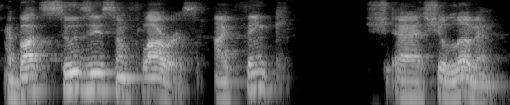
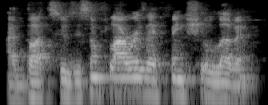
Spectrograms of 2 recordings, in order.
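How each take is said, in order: First: Slow, careful example sentence; slow model reading. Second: Said in the usual way. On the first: Shown as a demonstration. Teacher reading the example slowly to students. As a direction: read it slowly for the class to follow. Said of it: "slow model reading". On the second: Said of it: "repeat at normal pace".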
